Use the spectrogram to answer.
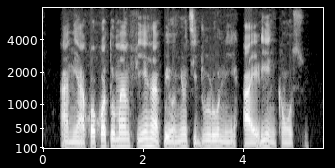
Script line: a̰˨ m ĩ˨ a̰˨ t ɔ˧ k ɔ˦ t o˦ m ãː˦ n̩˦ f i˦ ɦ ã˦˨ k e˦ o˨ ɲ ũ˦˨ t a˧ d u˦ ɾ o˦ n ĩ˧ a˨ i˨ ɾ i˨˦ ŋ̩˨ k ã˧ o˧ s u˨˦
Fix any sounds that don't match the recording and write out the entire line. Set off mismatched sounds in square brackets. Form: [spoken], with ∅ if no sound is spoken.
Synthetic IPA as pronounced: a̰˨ m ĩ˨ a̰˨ [k] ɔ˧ k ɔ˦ t o˦ m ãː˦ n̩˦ f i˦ ɦ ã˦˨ [k͡p] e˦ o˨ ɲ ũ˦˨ t [i˧] d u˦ ɾ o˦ n ĩ˧ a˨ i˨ ɾ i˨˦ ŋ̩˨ k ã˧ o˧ s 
